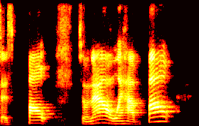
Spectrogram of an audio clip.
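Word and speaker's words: 包: It pronounced as bao.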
